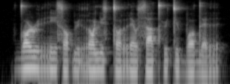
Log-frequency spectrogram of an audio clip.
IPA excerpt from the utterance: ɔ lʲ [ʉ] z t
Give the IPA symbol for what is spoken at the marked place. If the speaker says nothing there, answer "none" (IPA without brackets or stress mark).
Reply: ʉ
